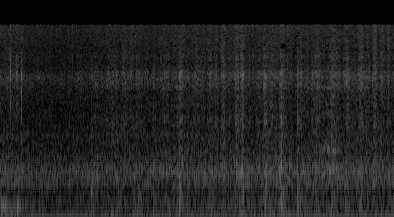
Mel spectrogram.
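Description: A paintbrush dabs softly on canvas.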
